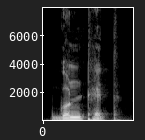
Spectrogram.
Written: गुंठित

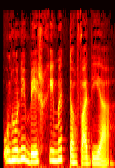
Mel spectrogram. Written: बेशक़ीमत

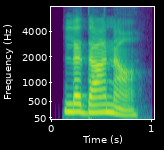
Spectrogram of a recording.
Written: लदाना

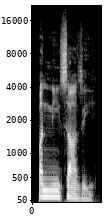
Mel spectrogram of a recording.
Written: पन्नीसाज़ी

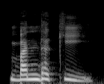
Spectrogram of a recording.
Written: बंधकी

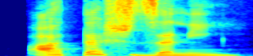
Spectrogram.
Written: आतशज़नी

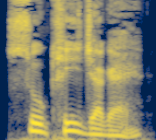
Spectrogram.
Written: जगह

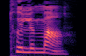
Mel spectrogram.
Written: थुलमा

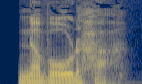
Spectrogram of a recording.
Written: नवोढ़ा

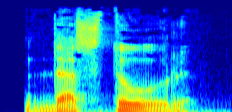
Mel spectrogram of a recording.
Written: दस्तूर

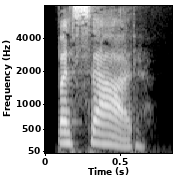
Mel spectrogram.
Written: पसार

